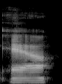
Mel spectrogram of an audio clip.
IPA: ɛə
